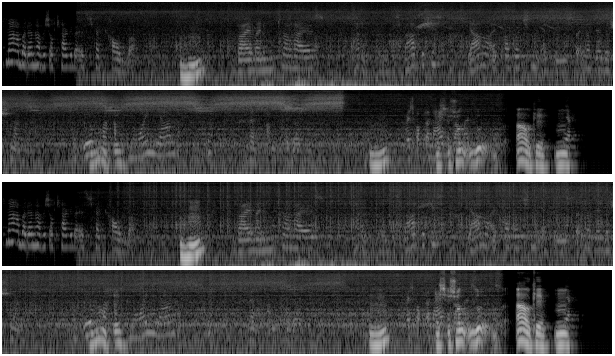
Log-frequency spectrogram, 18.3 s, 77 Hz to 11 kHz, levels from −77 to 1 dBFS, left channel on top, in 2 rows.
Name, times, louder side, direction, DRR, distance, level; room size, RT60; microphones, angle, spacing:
voice 1, 0.0-2.1 3.4-4.9 5.1-9.6 9.8-10.8 11.0-13.7 15.2-16.3 17.6-17.7, equal, 5° left, 1.3 m, -45 dB
sound 1, 1.1-14.3, left 4 dB, 65° left, 1.5 m, -42 dB
sound 2, 1.3-16.7, right 5 dB, 85° right, 1.6 m, -44 dB
voice 2, 2.7-3.0 10.5-11.0 14.7-15.0 15.7-17.7, right 6 dB, 65° right, 0.4 m, -31 dB
13.0 x 7.6 x 3.6 m
head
